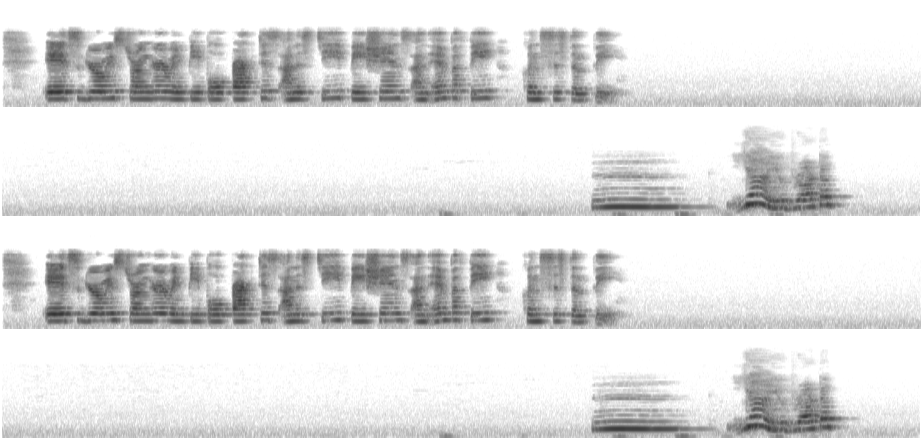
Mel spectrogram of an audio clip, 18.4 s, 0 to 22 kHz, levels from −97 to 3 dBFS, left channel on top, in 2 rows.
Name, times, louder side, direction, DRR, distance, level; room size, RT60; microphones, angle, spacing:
voice 1, 0.0-4.9 5.2-6.1 16.7-16.8, right 1 dB, 20° right, 0.9 m, -33 dB
voice 2, 15.1-16.0 16.5-17.5, right 1 dB, 20° left, 0.6 m, -31 dB
3.8 x 3.4 x 2.2 m
head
